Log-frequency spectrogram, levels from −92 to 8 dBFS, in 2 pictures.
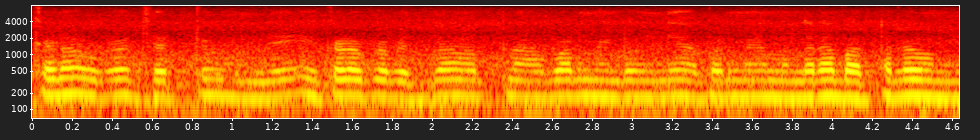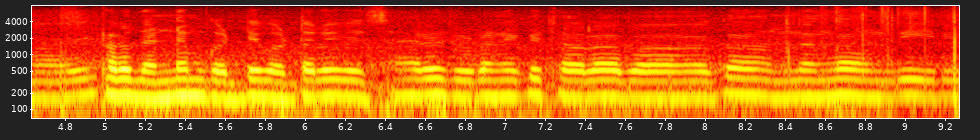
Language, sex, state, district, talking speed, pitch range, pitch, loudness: Telugu, male, Andhra Pradesh, Chittoor, 175 wpm, 165-175 Hz, 170 Hz, -19 LUFS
